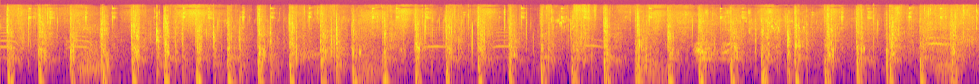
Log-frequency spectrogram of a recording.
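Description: Horse hooves clop steadily on a muddy dirt road.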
